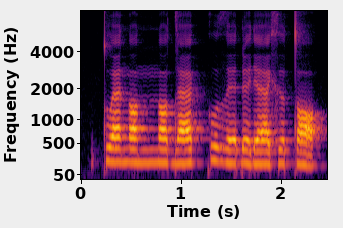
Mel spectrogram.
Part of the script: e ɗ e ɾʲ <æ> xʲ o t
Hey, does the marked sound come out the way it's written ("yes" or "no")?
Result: yes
